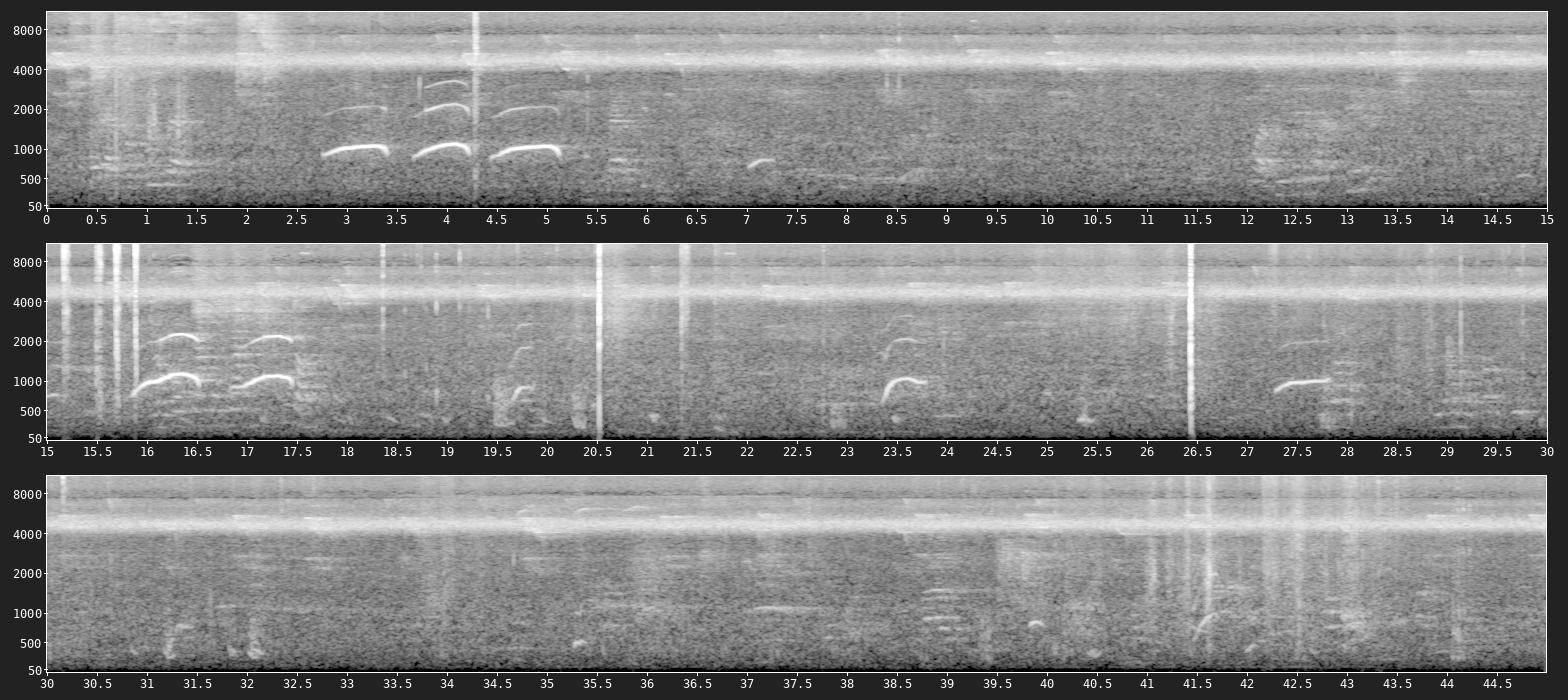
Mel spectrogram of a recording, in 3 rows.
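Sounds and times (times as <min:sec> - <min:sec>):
baby monkey calling: 0:02.8 - 0:05.1, 0:15.8 - 0:17.5, 0:23.4 - 0:23.8, 0:27.3 - 0:27.8.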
